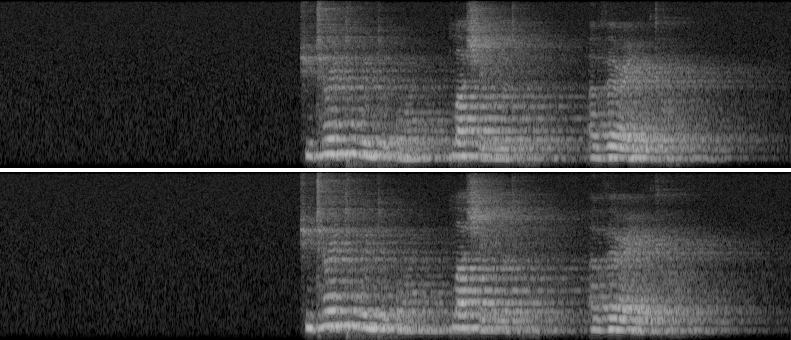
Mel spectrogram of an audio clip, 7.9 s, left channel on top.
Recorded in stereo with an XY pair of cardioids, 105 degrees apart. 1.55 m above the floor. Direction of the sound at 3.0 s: 25° right.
